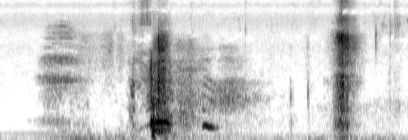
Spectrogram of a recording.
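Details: Adult coming down with an autumn common cold: a quick in-breath, then a sharp explosive sneeze and a second smaller burst. Sneezing with a cold.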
